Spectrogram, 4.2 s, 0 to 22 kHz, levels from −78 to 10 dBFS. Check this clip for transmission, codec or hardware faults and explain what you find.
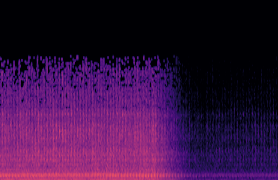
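One fault is present. Zipper noise, 2.32 to 2.88 s: a fall of roughly 25 dB is applied in unsmoothed 2 dB jumps, around twenty per second. Each jump leaves a tiny click, so a quick ticking rides on the sound as it drops.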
